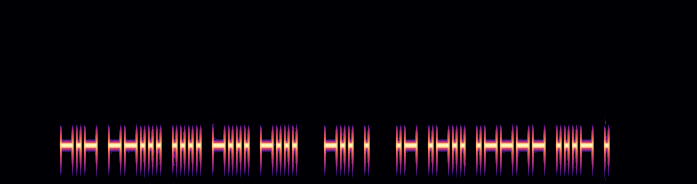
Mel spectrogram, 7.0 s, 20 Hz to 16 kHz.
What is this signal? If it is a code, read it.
Morse code, heard as a keyed tone, about 30 wpm, 700 Hz. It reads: K7HBB DE AL1VE
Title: USA Callsign DE Callsign - 5 Characters - 30wpm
